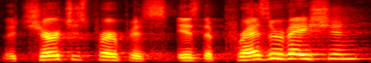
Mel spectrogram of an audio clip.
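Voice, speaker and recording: American male preacher, middle-aged, high voice, emphatic sermon delivery, repeated phrases, wide swings in volume. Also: sing-song, normal speed. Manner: swings from loud proclamation to hushed phrases.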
